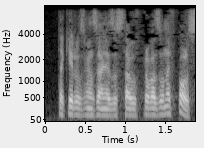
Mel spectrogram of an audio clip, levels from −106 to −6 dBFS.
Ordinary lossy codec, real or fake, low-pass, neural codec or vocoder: none; real; 7.2 kHz; none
